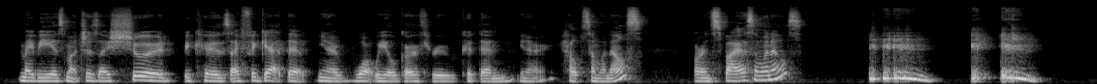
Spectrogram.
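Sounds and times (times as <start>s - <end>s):
speech: 0.2s - 8.1s, 8.7s - 10.5s
person clearing throat: 8.7s - 10.5s.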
